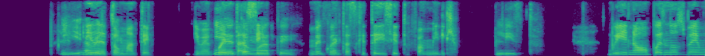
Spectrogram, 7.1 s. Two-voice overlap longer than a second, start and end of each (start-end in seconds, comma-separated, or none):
2.1-3.6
